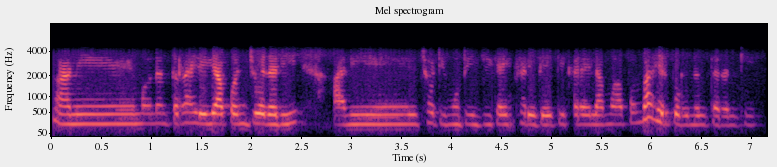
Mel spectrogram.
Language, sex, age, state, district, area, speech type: Marathi, female, 30-45, Maharashtra, Satara, rural, conversation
